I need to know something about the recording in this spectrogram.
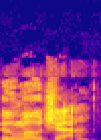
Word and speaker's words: Umoja: Yes, it's Umoja today, which is a celebration of unity.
